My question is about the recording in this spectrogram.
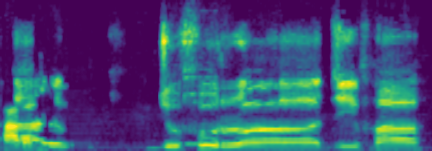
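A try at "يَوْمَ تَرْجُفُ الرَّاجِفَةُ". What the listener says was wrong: হ্যাঁ এই তো আবার বলেন, একটু টান হয়েছে, আবার বলেন।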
